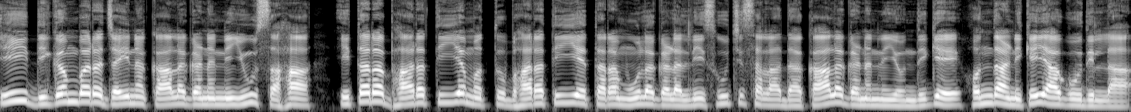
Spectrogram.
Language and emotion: Kannada, neutral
